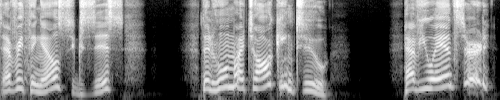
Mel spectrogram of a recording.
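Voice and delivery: rising, frightened and lost; growing panic. A narrator's reading. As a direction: climb from unease into panic. Drugged man isolated, confused.

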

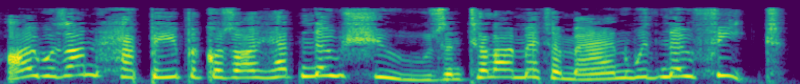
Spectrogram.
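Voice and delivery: very high, squeaky recital; pocket imp. Acted. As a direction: recite like a tiny creature in a pocket.

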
